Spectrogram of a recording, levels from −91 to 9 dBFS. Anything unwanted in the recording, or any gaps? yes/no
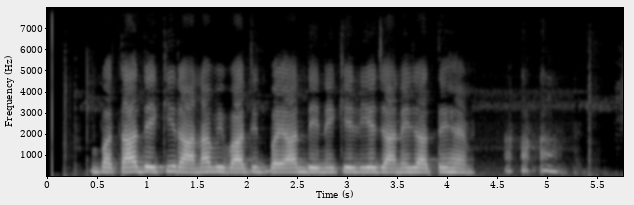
yes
